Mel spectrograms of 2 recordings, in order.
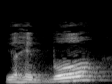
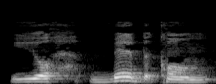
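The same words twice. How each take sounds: First: یحبو with one held doubled b: yuhibbu; merged doubled b. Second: یحببکم slowly, both b's split apart: yuh-bib-kum; separated doubled b. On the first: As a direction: say یحبو with the b geminated, rising at the end. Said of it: "اون بای مشدد". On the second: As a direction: drag out یحببکم so each ب is heard on its own. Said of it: "اون بای مشدد ادغامش فک شده و جدا شده". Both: Shown as a demonstration.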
